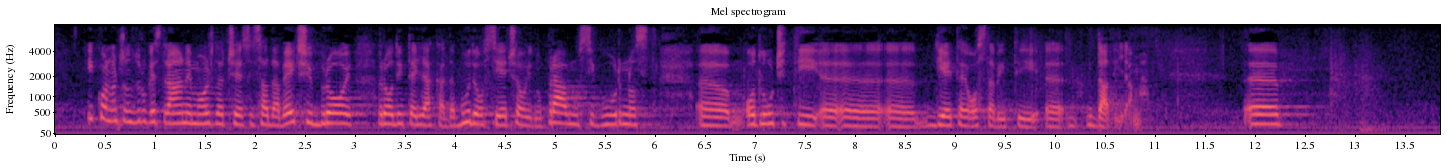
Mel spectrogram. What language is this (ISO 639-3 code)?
hrv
